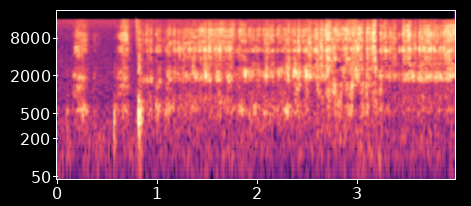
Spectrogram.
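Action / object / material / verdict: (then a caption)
scrape / glass tablet touchscreen tapped and scratched with a plastic stylus tip / glass / none. A plastic stylus tip taps and scratches across the glass touchscreen of an iPad in a blue case resting on a wooden table. A few quick, light taps come first, followed by steady, bright, hissy drawing strokes that continue at a quiet, even level with almost no low end.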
